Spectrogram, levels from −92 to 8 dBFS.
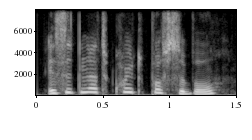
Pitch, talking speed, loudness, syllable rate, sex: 280 Hz, 200 wpm, -16 LUFS, 6.0 syllables/s, female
